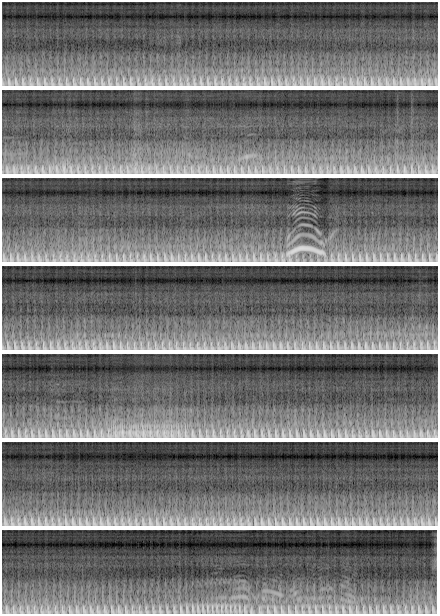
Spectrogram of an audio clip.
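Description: Dirt bike engine running steadily at low trail speed, heard from on the bike being ridden. A short high call rises and falls about twelve seconds in.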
